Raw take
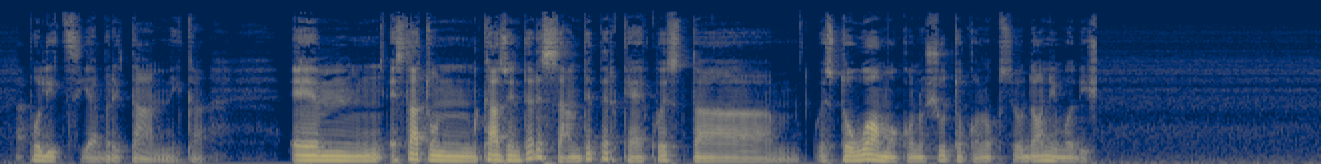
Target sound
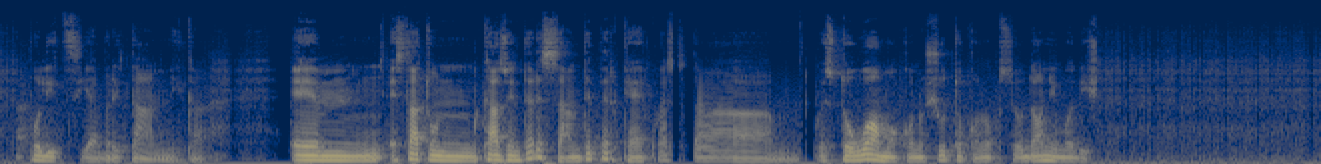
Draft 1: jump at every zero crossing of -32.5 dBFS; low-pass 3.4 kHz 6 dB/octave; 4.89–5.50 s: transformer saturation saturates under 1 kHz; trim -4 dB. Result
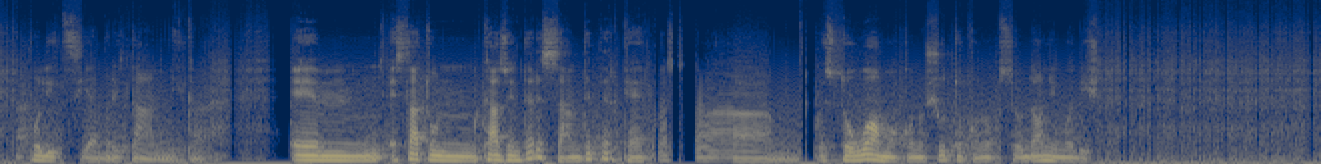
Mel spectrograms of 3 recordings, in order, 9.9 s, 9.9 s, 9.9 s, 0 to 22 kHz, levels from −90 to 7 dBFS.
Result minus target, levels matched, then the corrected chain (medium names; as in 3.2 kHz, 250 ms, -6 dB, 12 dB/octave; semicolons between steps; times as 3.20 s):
jump at every zero crossing: distortion +10 dB
jump at every zero crossing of -43.5 dBFS; low-pass 3.4 kHz 6 dB/octave; 4.89–5.50 s: transformer saturation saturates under 1 kHz; trim -4 dB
